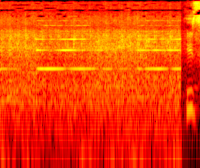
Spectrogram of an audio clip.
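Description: School bus reversing alarm sounding in long, steady beeps, each about a second and a half with a short gap between, over the low rumble of the bus's diesel engine. The sound cuts off suddenly near the end as speech begins.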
